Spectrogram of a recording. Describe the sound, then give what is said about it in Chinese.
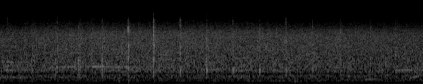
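Steady applause from an audience welcoming Master Jun Hong Lu onto the stage, a dense, even wash of clapping that holds at a fairly loud level throughout, with a few sharper individual claps popping out. No one speaks. “让我们掌声恭请尊敬的卢军宏台长上台。”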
